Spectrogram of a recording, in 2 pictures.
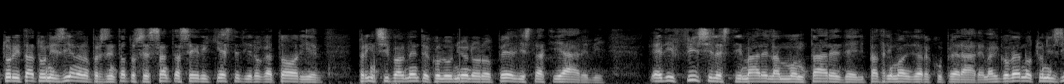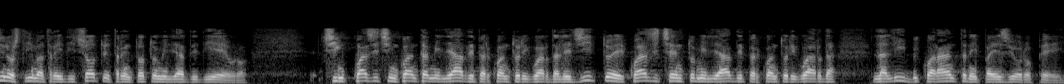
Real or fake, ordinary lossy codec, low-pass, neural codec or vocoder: real; none; 5.4 kHz; none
